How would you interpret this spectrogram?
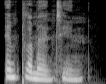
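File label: "implementing", US English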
